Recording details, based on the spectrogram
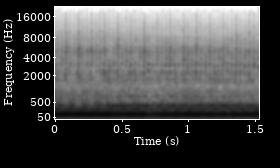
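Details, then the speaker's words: Aftermarket exhaust on a car with 121,000 miles, no exhaust pipe visible: deep, loud, booming idle with a strong low drone and no muffling, apparently missing its mufflers. "I think we're missing some some mufflers. Yeah. Wow."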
